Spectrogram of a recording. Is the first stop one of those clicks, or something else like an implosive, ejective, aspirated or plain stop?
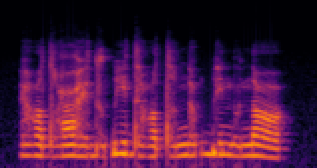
plain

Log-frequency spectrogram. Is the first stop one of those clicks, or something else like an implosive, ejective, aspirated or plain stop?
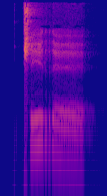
click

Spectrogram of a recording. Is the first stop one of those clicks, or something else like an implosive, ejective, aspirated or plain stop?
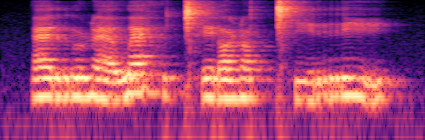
click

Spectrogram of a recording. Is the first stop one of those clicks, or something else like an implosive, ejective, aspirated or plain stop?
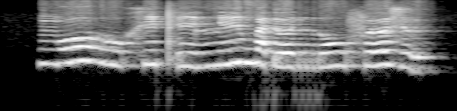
ejective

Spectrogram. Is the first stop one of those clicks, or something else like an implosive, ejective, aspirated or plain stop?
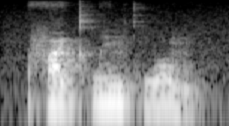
aspirated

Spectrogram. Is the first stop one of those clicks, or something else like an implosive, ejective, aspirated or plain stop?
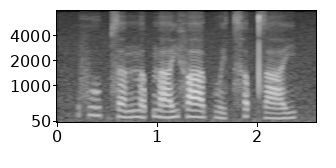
plain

